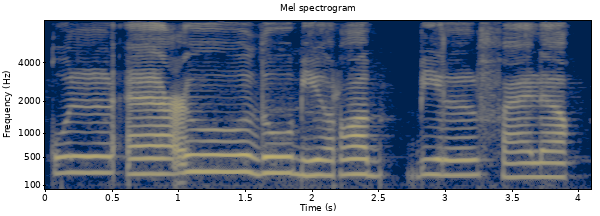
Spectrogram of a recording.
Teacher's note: jadi kayak qof ditambah ada O tetapi tidak disengaja ya jadi secara otomatis dia akan seperti mengarah ke huruf o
